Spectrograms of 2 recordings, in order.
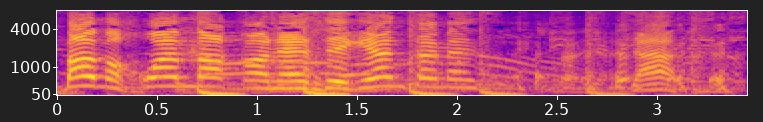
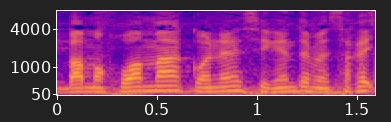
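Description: First: It is said loudly, almost shouting. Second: It is said in a low, quiet tone. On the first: "hago lo mismo que los que presentan deportes en televisión ... ya hablo gritando" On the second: "lo hacía en un tono mucho más bajito"

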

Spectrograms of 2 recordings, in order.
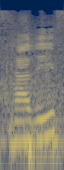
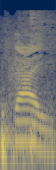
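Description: First: Every letter of the word is pronounced. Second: Some letters of the word are dropped. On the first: "en casi toda España pues se pronuncia con las cinco letras" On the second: "en Andalucía se dice Cádiz"

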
